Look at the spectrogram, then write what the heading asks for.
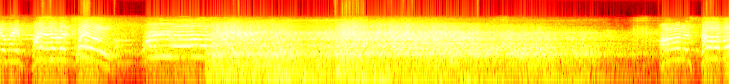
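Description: Ship's cannons fire in a broadside during an old-time radio drama, a long rolling boom of gunfire and echo that rises sharply, then fades under shouted voices before and after.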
